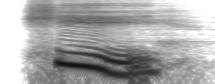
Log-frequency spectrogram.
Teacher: The front of my tongue does not move during the entire sound. · Term: long E sound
